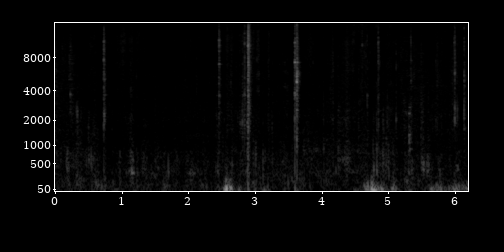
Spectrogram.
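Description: Faint scattered clicks and knocks with a couple of low thumps, from a flat irrigation hose and its aluminium cam-lock coupling being handled and dragged on dry ground.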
